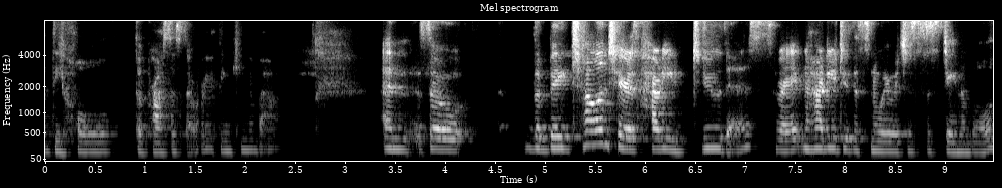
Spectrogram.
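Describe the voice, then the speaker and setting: A woman speaking on a panel about food systems, thoughtful and full of pauses and ums. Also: sits low, roomy sound, far from the mic. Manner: thoughtful, many ums and restarts. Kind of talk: webinar panel talk.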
